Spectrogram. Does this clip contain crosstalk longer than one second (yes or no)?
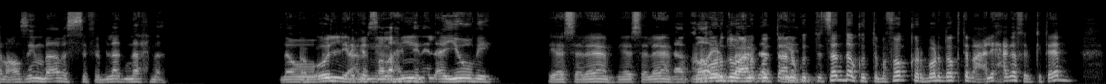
yes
